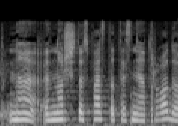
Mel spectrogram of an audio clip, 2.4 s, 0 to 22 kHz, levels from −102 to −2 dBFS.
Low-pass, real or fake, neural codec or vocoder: 10.8 kHz; fake; vocoder, 44.1 kHz, 128 mel bands every 512 samples, BigVGAN v2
